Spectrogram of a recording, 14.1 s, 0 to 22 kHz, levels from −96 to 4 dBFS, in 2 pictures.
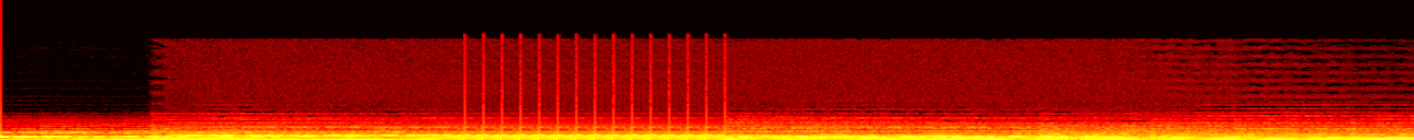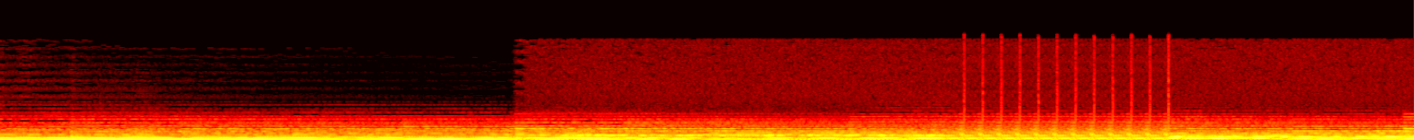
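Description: A recording of everyday sound breaks into a machine-gun stutter from 2.32 to 3.62 s and again from 11.89 to 12.91 s, repeating one 93 ms slice about 10.8 times per second. This is a system hang loop: playback froze while the hardware kept replaying its ring buffer (consistent with a 4096-sample buffer), so roughly 1.5 s and 1 s of audio are lost.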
